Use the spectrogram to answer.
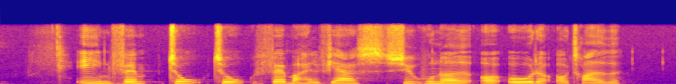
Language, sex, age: Danish, female, 26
